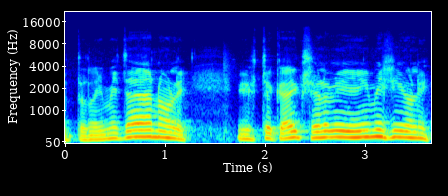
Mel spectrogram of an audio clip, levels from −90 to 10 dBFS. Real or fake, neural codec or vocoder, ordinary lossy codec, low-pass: real; none; none; 14.4 kHz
